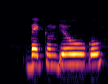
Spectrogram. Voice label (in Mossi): "vẽkembeoogo", moore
